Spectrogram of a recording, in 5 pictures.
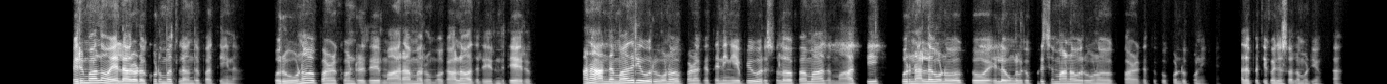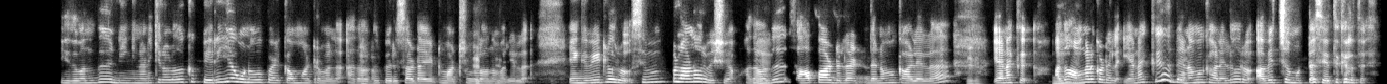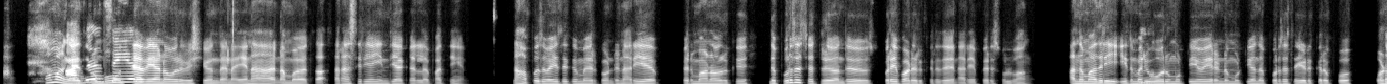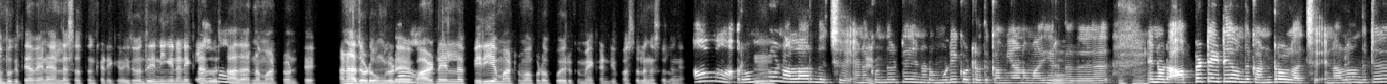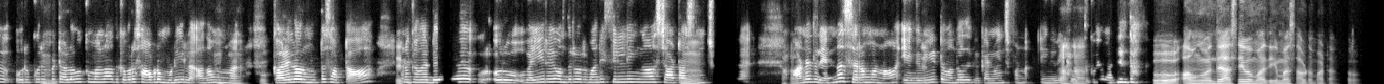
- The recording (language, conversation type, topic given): Tamil, podcast, உங்கள் உணவுப் பழக்கத்தில் ஒரு எளிய மாற்றம் செய்து பார்த்த அனுபவத்தைச் சொல்ல முடியுமா?
- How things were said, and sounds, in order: horn; other background noise; in English: "டயட்"; other noise; chuckle; in English: "அப்படைட்டே"; in English: "கன்வின்ஸ்"; snort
